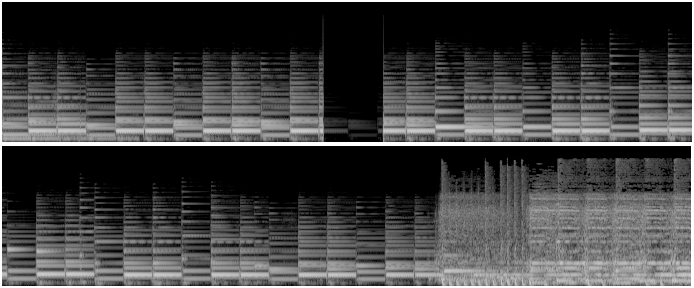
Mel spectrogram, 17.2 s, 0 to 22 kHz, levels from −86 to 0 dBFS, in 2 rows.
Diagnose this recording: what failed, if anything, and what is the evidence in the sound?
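Short concealed packet loss at 0.95–0.99 s and again at 15.51–15.55 s, a network fault. In each spot about 20 ms of audio failed to reach the decoder in time. The receiver bridged the gap by extending the preceding sound, carrying its pitch forward if it was voiced or substituting shaped noise if it was not, and then cross-faded back into the real stream. What you hear is a brief smear or wobble where continuous detail should be.

Audio dropout to a faint residue from 4.01 to 4.76 s, about 0.75 s long. The sound cuts off abruptly and returns just as suddenly, and the gap is not silent: a faint sound remains, roughly 40 dB below the normal level. That residue shows the path downstream of the break stayed live while the wanted signal was lost. The likely cause is a momentary interruption at the analogue wiring or connection stage feeding an input that remained open.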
